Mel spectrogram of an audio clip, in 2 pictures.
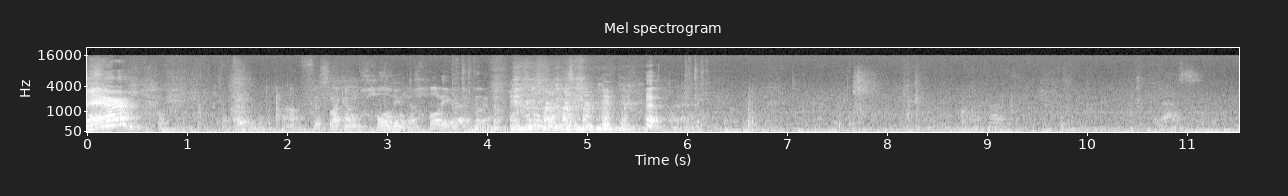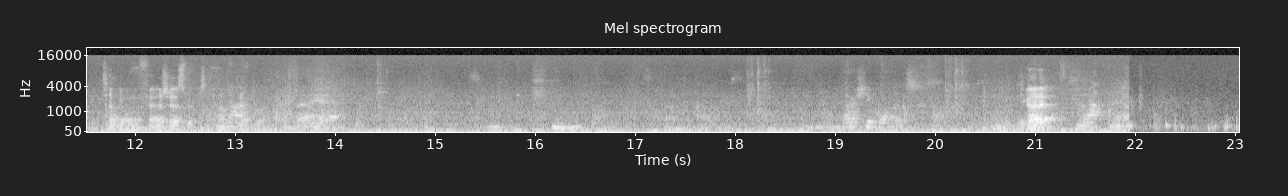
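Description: A man talks to a small audience, explaining with animation.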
